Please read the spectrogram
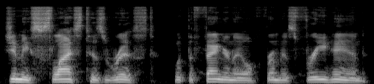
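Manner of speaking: plain reading voice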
